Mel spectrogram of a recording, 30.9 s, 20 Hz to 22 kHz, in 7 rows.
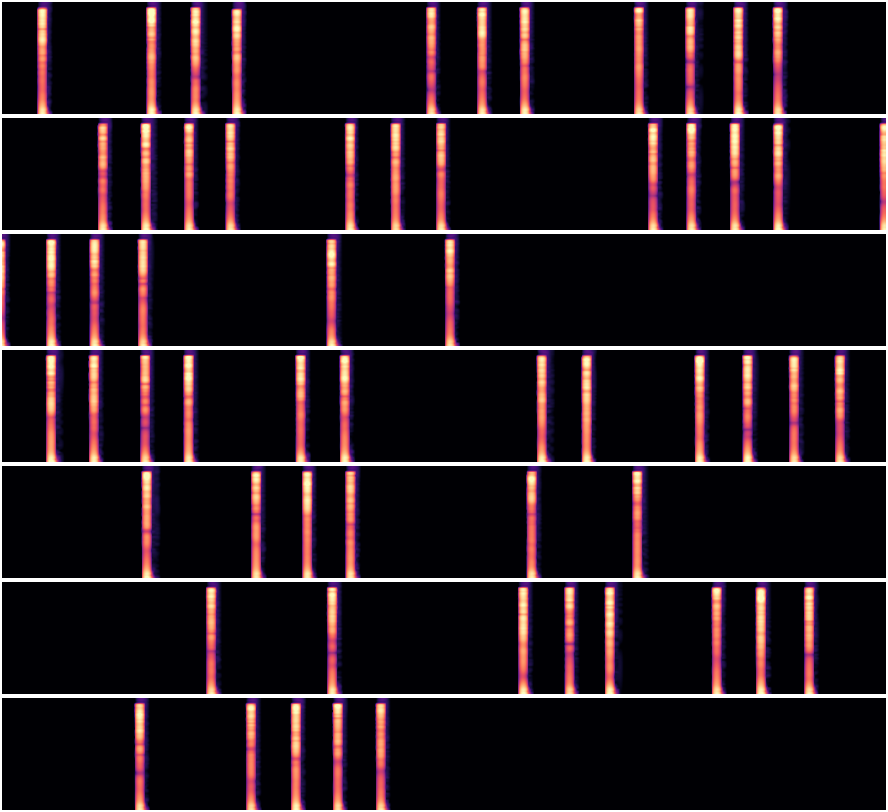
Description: Tap code, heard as knocks on a wall, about 4 knocks a second. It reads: COSTA RICA AND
